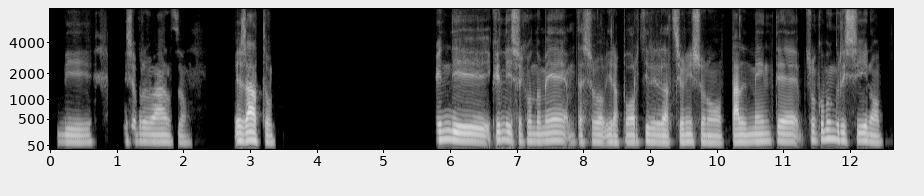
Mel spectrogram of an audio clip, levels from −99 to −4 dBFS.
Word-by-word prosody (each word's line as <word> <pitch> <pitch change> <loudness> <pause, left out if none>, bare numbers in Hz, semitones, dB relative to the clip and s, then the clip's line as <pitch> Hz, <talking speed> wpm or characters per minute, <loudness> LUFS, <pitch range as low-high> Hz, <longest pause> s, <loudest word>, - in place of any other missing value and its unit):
di 105 -1 -4 0.5
di - - -13
sopravvivenza. 105 -3 -3 0.7
Esatto. 120 -4 +5 2.5
Quindi 120 -6 +3
quindi 130 -1 -1
secondo 110 +2 -3
me 120 -2 -1
desso 105 0 -2
i 100 - -2
rapporti, 105 +2 -1
le 105 - 0
relazioni 105 +1 0
sono 100 -3 -2
talmente 110 +1 +1
son 130 - -6
come 135 +5 -1
un 145 - 0
grissino 120 -5 0
110 Hz, 90 wpm, -27 LUFS, 105-115 Hz, 2.5 s, Esatto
